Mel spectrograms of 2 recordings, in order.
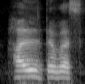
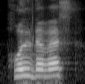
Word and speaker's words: Hul Diwas: Then comes the next second, that is Hul Diwas, H-U-L. You can pronounce it as Hul Diwas or Hul Diwas.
